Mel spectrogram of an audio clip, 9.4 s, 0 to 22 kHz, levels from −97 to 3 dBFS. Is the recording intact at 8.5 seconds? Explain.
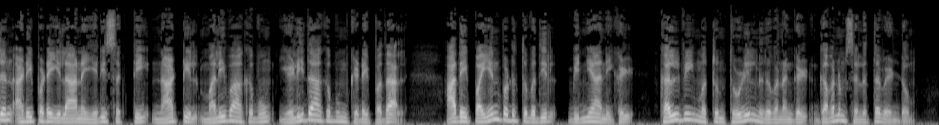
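No. At 8.5 seconds the speech carries the same damage heard across the whole clip, which is likely MP3 compression. Nothing sounds above 17.2 kHz, and the weaker frequency components flicker on and off from frame to frame, giving a watery, swirly texture with metallic chirps on s sounds and smeared onsets, which fits a low bitrate near 48 kbps. A plain low-pass filter would remove the same top band but would not cause that flickering.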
